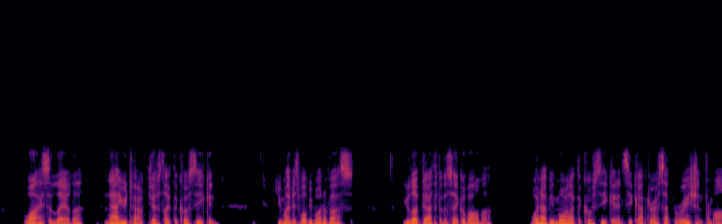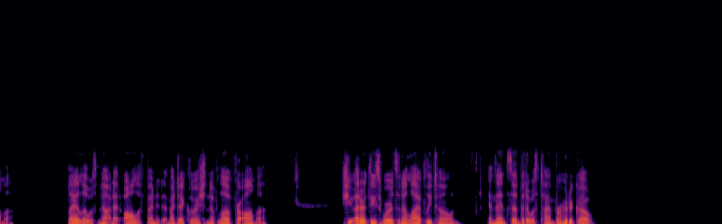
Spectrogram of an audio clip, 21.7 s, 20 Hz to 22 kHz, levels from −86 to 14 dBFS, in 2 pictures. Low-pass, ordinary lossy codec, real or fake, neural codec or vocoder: 7.2 kHz; Opus, 24 kbps; real; none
